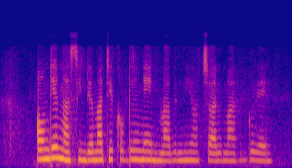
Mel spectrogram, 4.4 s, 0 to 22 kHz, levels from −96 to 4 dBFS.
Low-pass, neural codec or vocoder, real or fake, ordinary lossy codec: 7.2 kHz; codec, 16 kHz, 0.5 kbps, X-Codec, HuBERT features, trained on general audio; fake; Opus, 24 kbps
